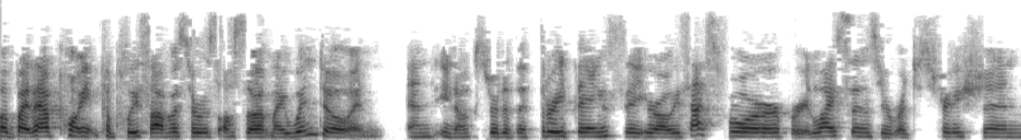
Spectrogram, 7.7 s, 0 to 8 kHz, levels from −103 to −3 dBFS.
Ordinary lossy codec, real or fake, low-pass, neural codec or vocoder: MP3, 32 kbps; fake; 7.2 kHz; vocoder, 22.05 kHz, 80 mel bands, Vocos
